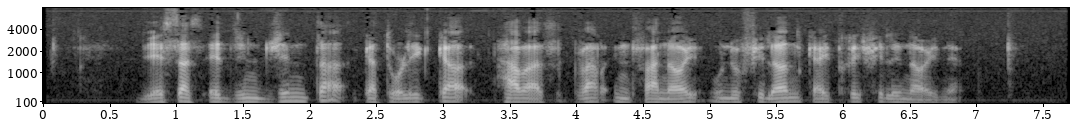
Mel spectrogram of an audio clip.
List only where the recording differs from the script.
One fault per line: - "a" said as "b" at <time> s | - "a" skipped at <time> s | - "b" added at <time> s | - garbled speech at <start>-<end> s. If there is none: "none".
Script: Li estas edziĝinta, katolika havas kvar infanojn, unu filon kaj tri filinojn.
none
